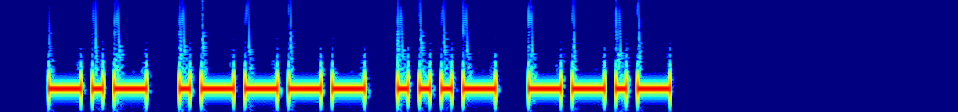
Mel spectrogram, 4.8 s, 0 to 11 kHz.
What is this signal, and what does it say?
Morse code, heard as a keyed tone, about 26 wpm, 700 Hz. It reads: K1VQ
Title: Speed Racing - USA 1x2 Call Signs 22wpm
